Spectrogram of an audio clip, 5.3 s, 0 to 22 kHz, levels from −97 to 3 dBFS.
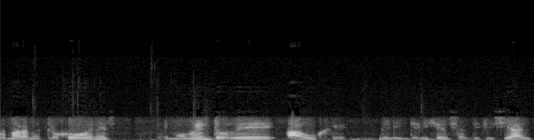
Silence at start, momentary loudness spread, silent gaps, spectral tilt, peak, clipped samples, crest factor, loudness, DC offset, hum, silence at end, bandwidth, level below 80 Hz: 0 s; 21 LU; none; -8.5 dB/octave; -6 dBFS; under 0.1%; 24 dB; -27 LUFS; under 0.1%; none; 0.05 s; 7.4 kHz; -68 dBFS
